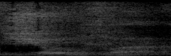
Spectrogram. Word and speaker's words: Jeová: Em português nós pronunciamos Jeová.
